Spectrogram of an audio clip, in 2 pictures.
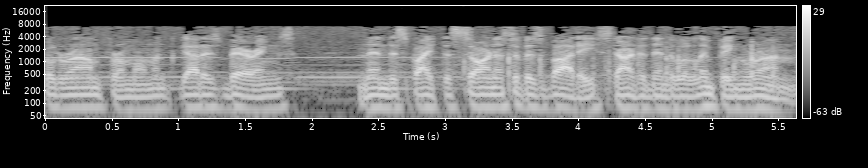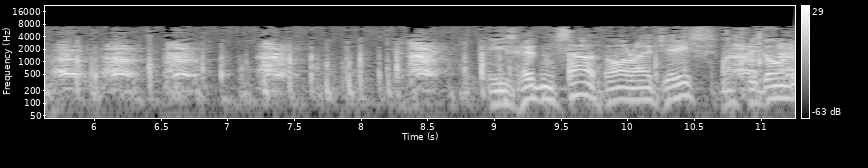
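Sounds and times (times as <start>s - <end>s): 
speech: 0.2s - 6.4s, 9.0s - 11.2s
hurt dog barking and whimpering: 5.7s - 7.6s, 8.4s - 8.7s, 10.8s - 11.2s
sniffing and scuffling: 5.7s - 7.6s, 8.3s - 9.1s.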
